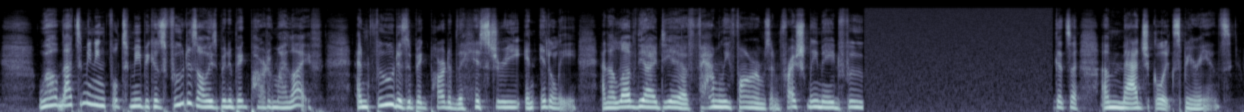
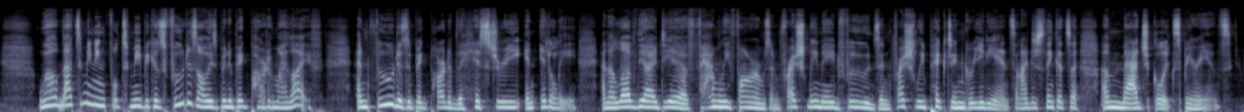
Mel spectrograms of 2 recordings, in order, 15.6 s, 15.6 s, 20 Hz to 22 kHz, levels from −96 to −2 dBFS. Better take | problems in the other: second | audio cutting out; at 11 s for 2.5 s

